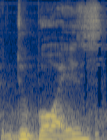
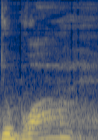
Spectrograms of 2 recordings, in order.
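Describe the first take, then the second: First: The name is said the New York local way. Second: The name is said the usual, non-local way.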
